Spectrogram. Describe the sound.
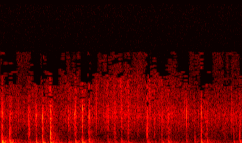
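Horses' hooves clip-clopping as riders set off, a steady run of rhythmic hoofbeats that is loudest at the start and continues evenly throughout.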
